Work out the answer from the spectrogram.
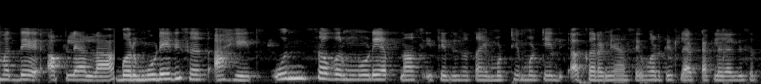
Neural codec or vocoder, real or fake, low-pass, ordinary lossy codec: vocoder, 44.1 kHz, 128 mel bands every 256 samples, BigVGAN v2; fake; 5.4 kHz; none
